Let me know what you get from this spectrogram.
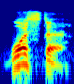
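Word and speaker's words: Worcester: Oh, you see that's how they pronounce it. Say it again. Worester.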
